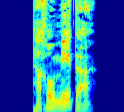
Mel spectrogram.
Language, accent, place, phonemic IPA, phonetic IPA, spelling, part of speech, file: German, Germany, Berlin, /ˌtaxoˈmeːtɐ/, [ˌtʰaxoˈmeːtʰɐ], Tachometer, noun, De-Tachometer.ogg
- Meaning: 1. speedometer 2. tachometer (device measuring revolutions per minute)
